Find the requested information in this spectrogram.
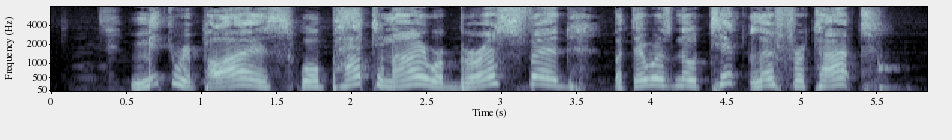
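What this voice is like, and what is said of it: Put-on Irish accent. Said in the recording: “That was my Irish accent.”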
